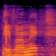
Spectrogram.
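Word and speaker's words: Iwanyk: Starting all the way to my left, I'm sorry, the two producers, Molly Smith and Brian, I hope I pronounce it properly, Ivanek?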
